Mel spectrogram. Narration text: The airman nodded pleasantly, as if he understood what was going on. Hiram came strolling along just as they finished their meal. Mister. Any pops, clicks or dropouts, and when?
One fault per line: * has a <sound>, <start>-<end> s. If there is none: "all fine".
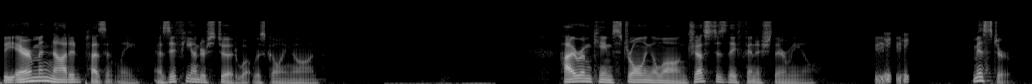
* has a breath, 3.8-5.0 s
* has a laugh, 8.7-9.1 s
